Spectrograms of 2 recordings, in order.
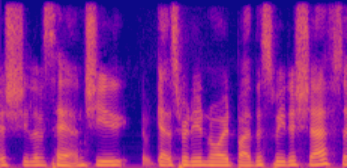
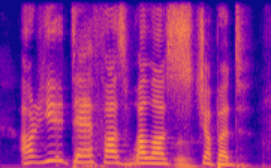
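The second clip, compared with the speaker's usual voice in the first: higher-pitched Scottish accent; 7 semitones higher, 4 dB louder than usual. Talking about their Scottish accent, doing a Billy Connolly Scottish accent. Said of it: "my Scottish is Fat Bastard or Shrek".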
